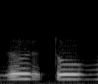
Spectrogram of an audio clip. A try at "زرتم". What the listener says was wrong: زرتم نہیں ہے، یہاں پر تا کو بھی شارٹ ساؤنڈ کریں گے، میم کو بھی شارٹ ساؤنڈ کریں گی، تو زرتم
